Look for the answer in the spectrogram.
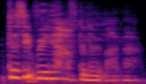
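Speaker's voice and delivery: whispered aside. Real, not acted. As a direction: whisper it under your breath. Aside mocking the bash guard.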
